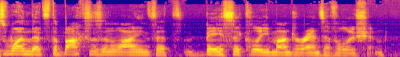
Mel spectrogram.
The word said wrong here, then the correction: Mondrian: It's pronounced Mondrian, just for the art nerds.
